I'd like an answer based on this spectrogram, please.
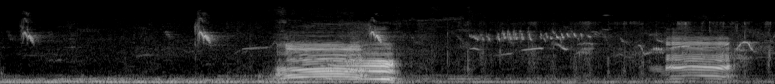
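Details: Cattle being herded on a wide pasture give two drawn-out harmonic moos, one near three seconds lasting about a second, another near seven seconds, with faint bird chirps scattered between.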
